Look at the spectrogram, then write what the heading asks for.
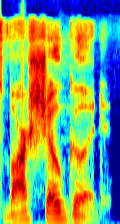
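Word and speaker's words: varsågod: Tac three your welcome is varso good pronounce v show good do you want to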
